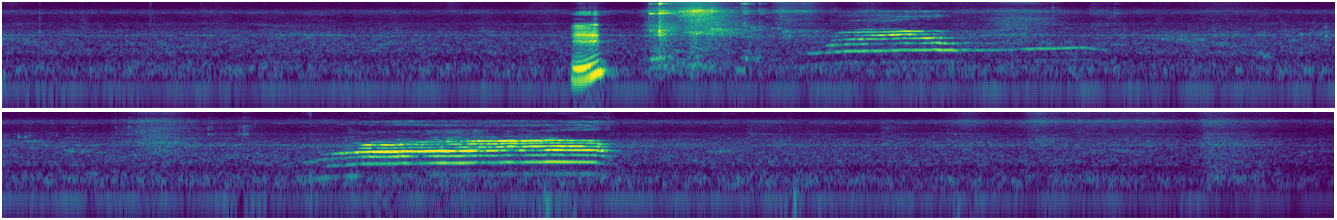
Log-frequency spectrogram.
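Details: Male pet cat indoors calling twice, a short rising-falling meow followed seconds later by a longer wavering one, with a sharp knock and a human voice nearby over a constant low hum.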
